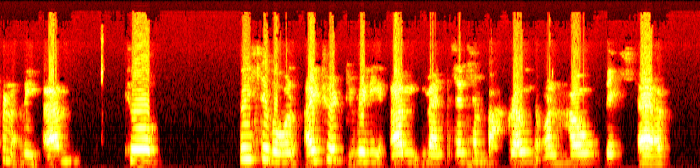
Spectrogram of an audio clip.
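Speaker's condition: Cerebral palsy; can walk but with limits

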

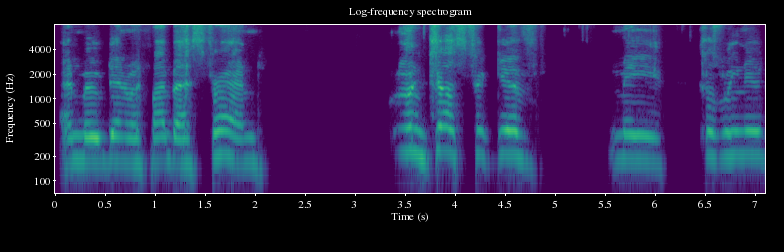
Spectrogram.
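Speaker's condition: Cerebral palsy

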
